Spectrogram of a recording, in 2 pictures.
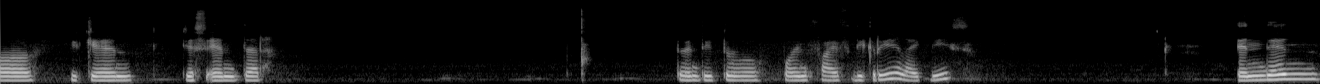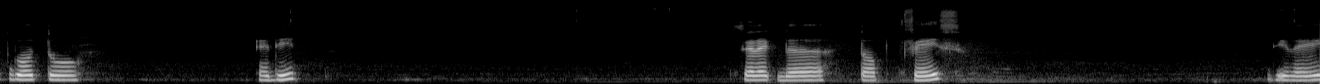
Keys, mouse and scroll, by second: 12.2 middle click, 13.3 middle click, 13.7 Tab, 13.9-15.2 middle drag, 15.2-17.1 drag, 19.8 click, 20.9 right click, 21.4-23.3 middle drag, 23.7 x.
